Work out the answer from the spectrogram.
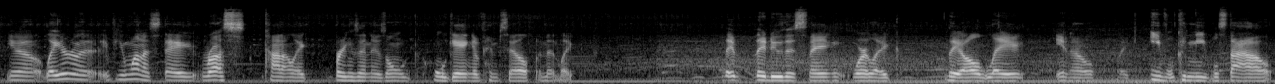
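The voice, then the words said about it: Thick country accent. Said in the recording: “I don't remember my accent being this thick ... When my blood gets pumping, I get more... I come back to my true roots ... Time goes on, I get more country.”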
